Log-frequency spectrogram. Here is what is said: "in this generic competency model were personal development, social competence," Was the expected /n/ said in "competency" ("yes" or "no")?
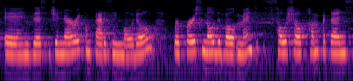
no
